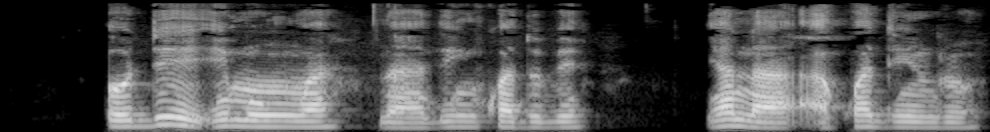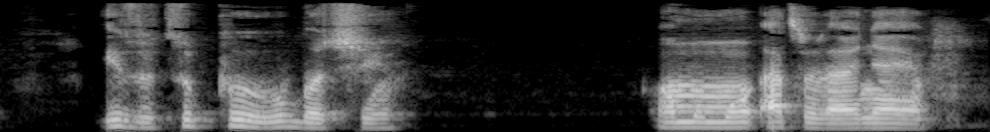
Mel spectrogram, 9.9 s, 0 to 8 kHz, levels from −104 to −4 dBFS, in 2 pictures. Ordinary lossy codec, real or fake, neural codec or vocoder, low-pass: MP3, 48 kbps; real; none; 7.2 kHz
